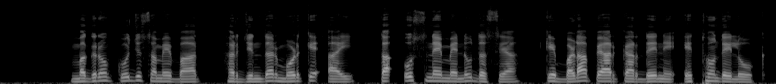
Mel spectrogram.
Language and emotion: Punjabi, neutral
